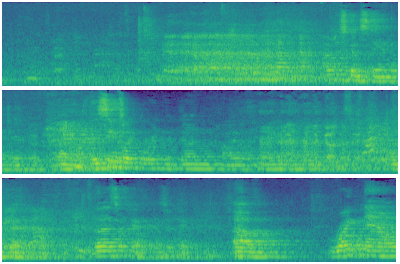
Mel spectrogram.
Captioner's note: laughter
